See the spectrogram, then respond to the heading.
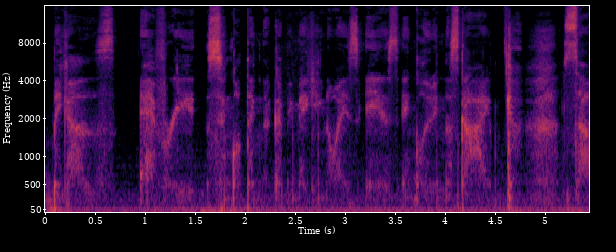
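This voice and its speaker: A woman speaking in a breathy, unvoiced whisper, rambling casually and confidingly in short, halting phrases as an ASMR host.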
